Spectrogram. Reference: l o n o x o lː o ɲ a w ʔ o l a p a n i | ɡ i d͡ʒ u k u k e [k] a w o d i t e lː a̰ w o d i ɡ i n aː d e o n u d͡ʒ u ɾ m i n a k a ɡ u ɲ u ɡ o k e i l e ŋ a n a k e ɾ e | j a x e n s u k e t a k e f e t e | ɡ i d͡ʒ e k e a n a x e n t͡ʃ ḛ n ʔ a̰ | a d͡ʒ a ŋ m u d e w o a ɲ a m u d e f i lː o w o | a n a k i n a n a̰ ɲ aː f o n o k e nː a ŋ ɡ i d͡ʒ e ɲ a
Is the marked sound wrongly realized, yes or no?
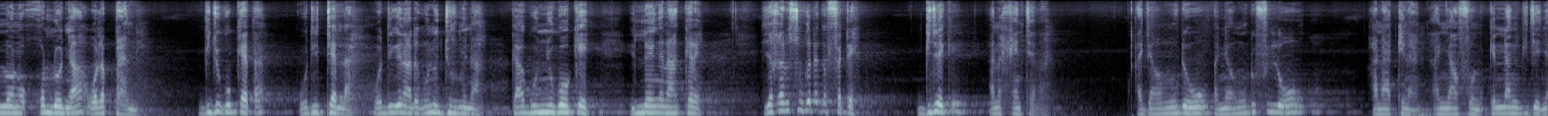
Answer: yes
